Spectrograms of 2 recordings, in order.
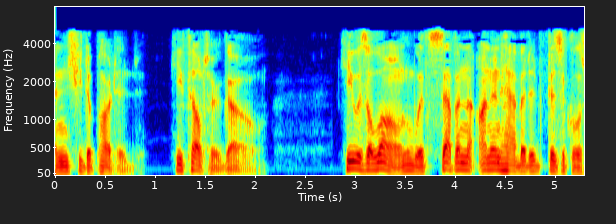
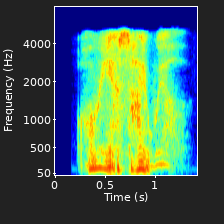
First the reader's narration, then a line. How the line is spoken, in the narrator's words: Anne Hawthorne said faintly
